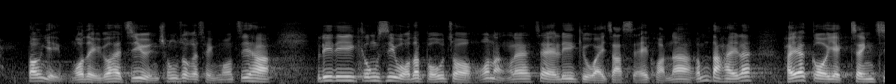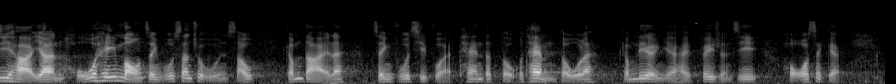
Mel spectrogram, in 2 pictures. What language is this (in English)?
Cantonese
